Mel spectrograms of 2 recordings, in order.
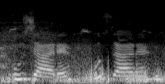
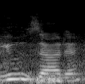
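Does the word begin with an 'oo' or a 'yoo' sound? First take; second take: oo; yoo. First: The word begins with a plain 'oo' sound. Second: The word begins with a 'yoo' sound. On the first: The speaker calls it right. "це «узаре» я не вимовляю правильно" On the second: The speaker calls it wrong. "Я вимовляю «юзаре»"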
